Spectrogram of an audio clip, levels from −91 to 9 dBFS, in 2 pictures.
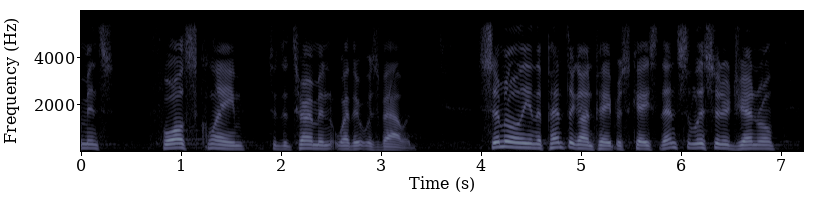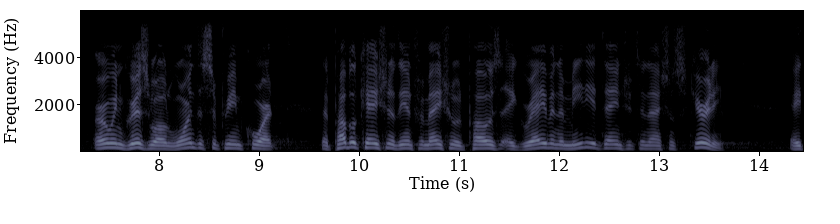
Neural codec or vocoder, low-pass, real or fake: none; 5.4 kHz; real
